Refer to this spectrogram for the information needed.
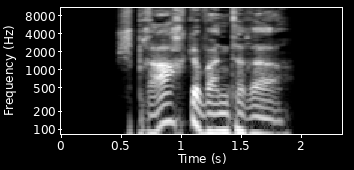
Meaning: inflection of sprachgewandt: 1. strong/mixed nominative masculine singular comparative degree 2. strong genitive/dative feminine singular comparative degree
- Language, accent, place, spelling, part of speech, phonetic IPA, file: German, Germany, Berlin, sprachgewandterer, adjective, [ˈʃpʁaːxɡəˌvantəʁɐ], De-sprachgewandterer.ogg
